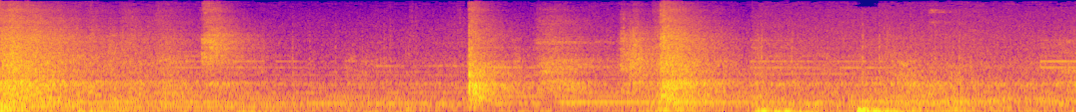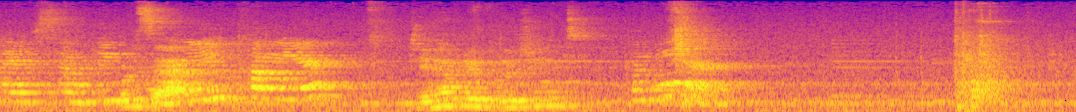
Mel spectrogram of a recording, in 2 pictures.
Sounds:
Speech, Music

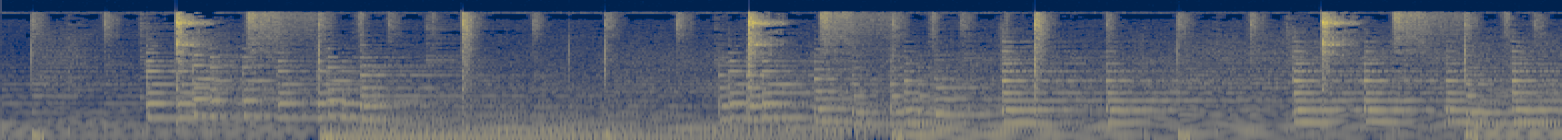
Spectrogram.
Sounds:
Music

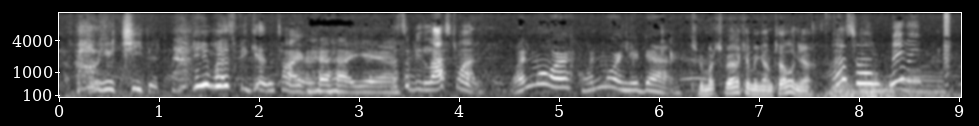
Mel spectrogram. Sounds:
outside, urban or man-made, Speech

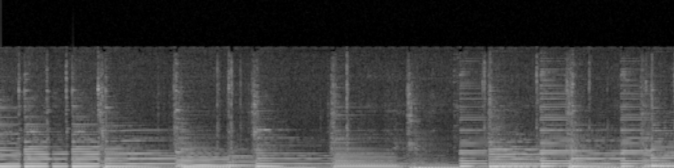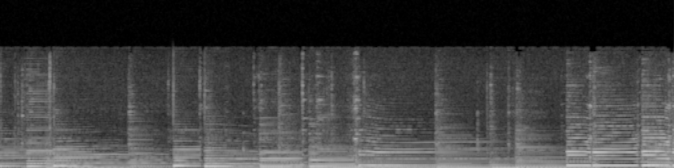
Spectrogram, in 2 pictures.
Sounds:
Acoustic guitar, Music, playing acoustic guitar

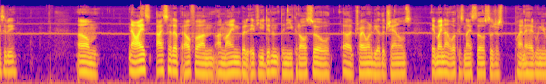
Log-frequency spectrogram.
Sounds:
Speech

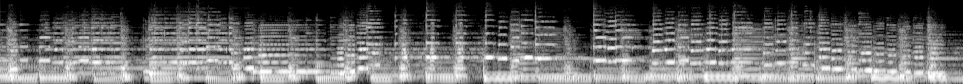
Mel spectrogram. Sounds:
Music

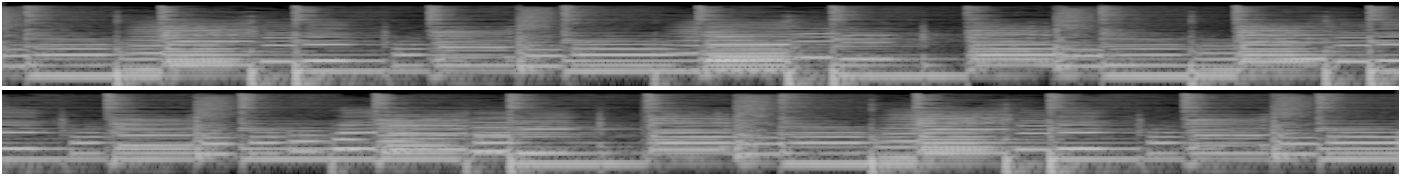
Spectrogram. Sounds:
Music

